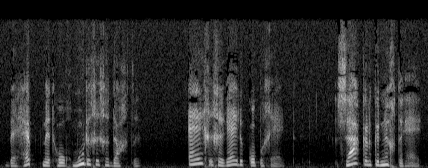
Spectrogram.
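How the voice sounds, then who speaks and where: A woman narrating a historical radio drama in a grave, measured way. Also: medium pitch, animated, darkish tone, slightly rough, no echo. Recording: dry, dull lo-fi radio recording with music.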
